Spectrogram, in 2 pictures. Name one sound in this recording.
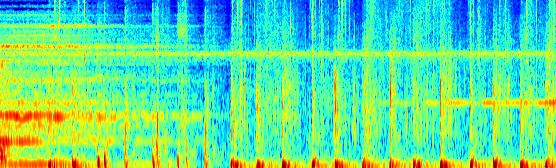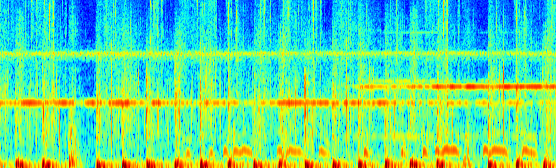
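Footsteps crunch steadily through dry leaves.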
